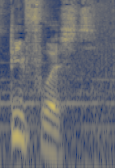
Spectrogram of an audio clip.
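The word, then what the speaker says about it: Bifröst: the light of the Bifrost to reawaken that's not how you pronounce that it's beef list okay looks like the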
